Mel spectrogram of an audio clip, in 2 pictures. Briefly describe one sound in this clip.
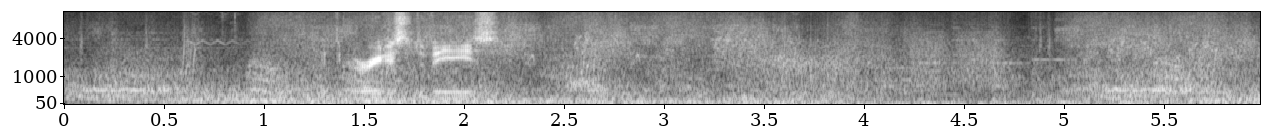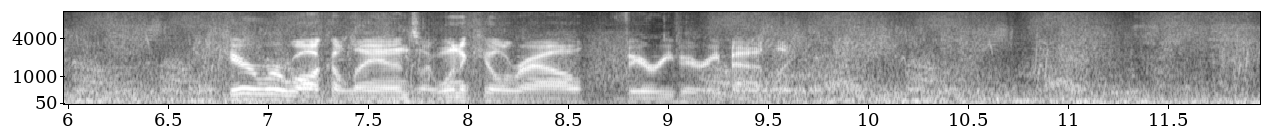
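Blades slash and swish in a fast fight.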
